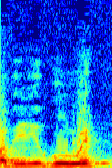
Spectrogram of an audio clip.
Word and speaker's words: averigue: eu averigue que eu averigue que tu averigues que ele averigue que vocês notaram o u é pronunciado porém é tônico é tônico sou obrigado a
